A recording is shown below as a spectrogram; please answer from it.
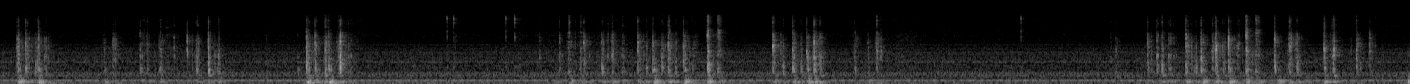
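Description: Typing on a computer keyboard: several bursts of keystrokes with pauses between them, the longest run about six to nine seconds in, over a faint steady hum.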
